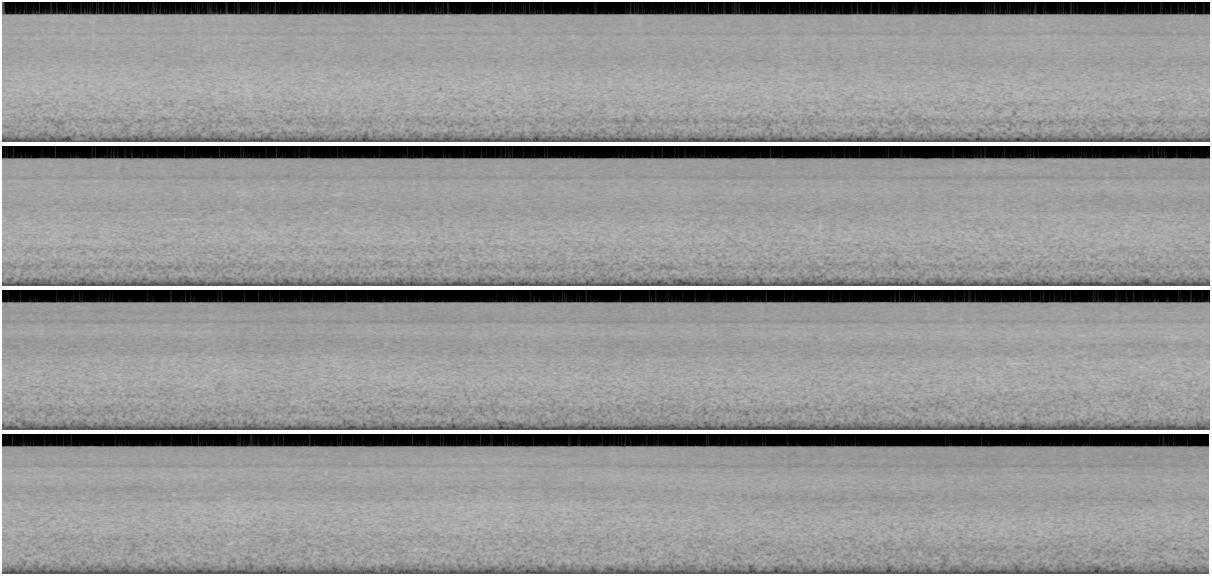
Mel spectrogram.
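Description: Steady rushing of a muddy river in flood, its water running high and fast after two days of heavy rain.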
